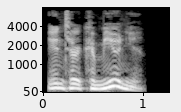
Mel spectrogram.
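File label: "intercommunion", English, British English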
